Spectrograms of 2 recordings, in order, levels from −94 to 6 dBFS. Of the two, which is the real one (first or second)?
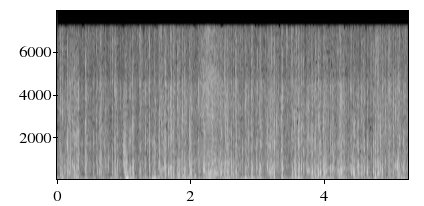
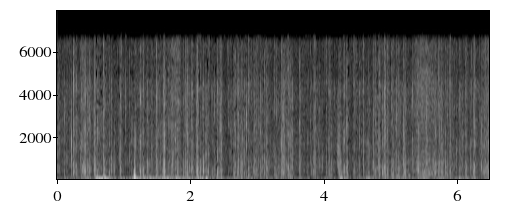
first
